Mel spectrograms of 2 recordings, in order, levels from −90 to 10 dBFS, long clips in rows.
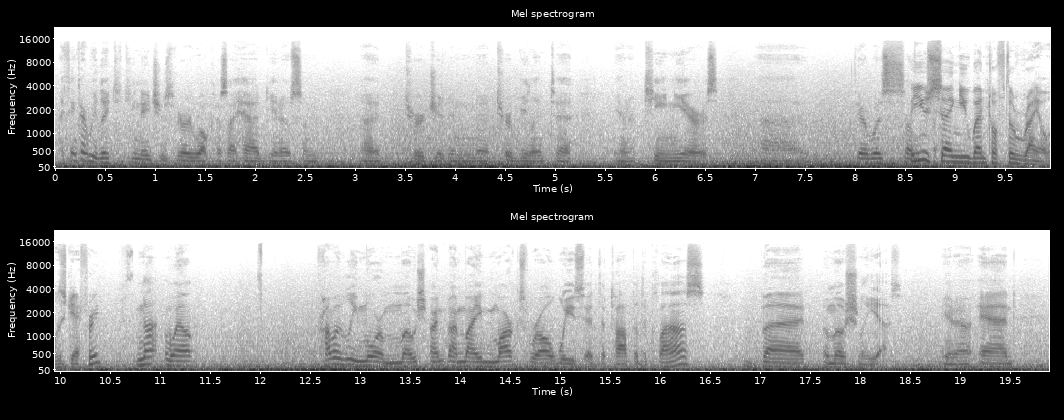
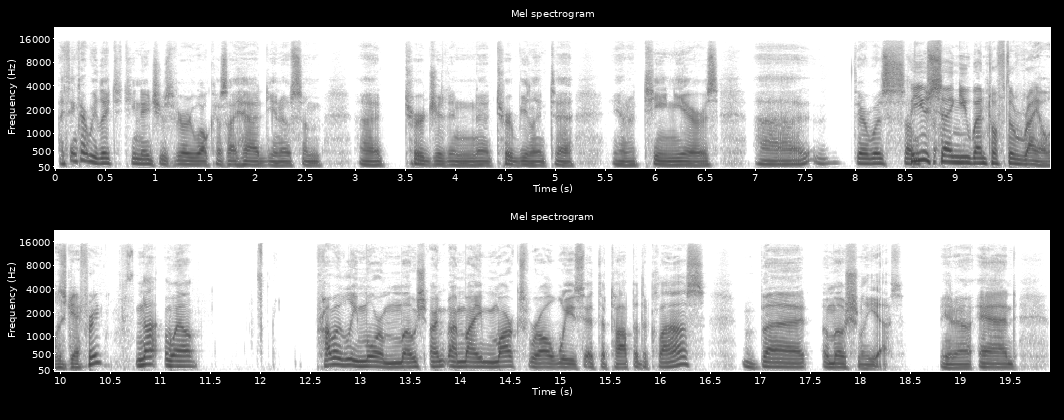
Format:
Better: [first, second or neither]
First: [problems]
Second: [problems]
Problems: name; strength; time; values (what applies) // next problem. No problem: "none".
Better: second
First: low rumble; loud; throughout; 9 dB below the speech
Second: none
